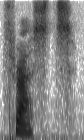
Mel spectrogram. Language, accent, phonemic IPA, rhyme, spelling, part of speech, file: English, US, /ˈθɹʌsts/, -ʌsts, thrusts, noun / verb, En-us-thrusts.ogg
- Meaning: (noun) plural of thrust; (verb) third-person singular simple present indicative of thrust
